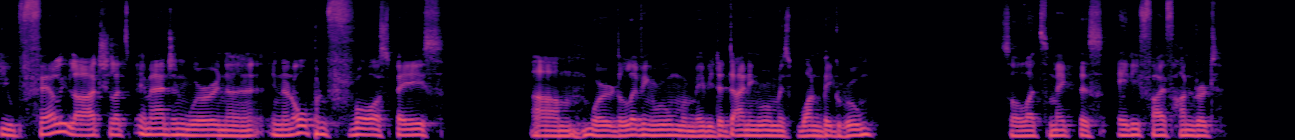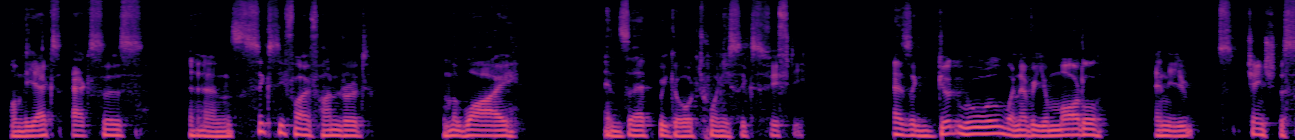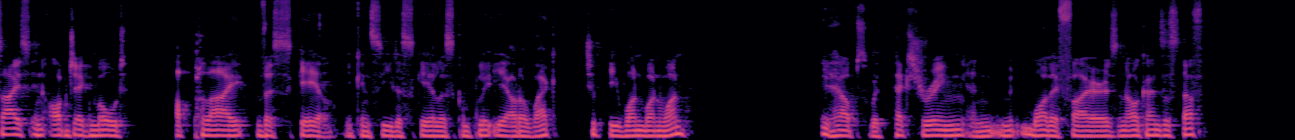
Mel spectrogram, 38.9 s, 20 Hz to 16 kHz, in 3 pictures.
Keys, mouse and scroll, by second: 10.2-12.7 drag, 14.4-16.6 drag, 18.4-20.5 drag, 21.2 shift+middle click.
